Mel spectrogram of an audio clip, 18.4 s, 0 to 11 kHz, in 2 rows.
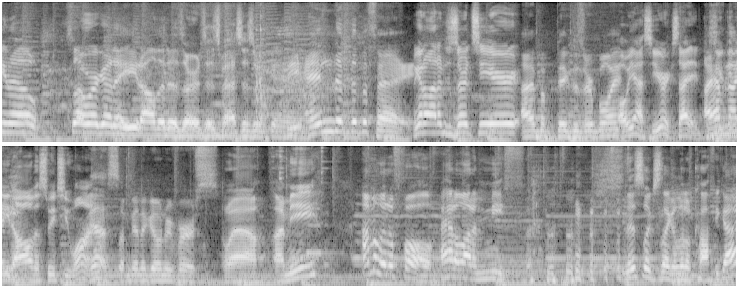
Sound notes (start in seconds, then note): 15.6 chuckles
